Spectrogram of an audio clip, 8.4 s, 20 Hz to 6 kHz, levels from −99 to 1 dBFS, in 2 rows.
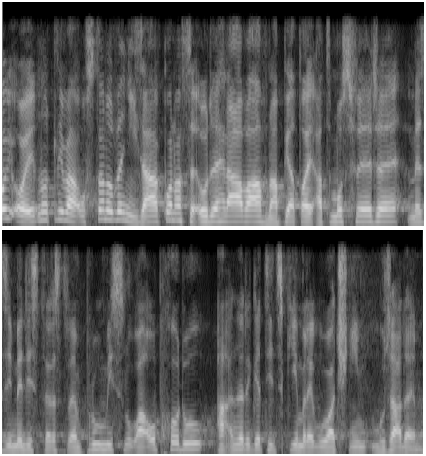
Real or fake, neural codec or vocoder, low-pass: fake; codec, 16 kHz, 4 kbps, X-Codec, HuBERT features, trained on LibriSpeech; 5.4 kHz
